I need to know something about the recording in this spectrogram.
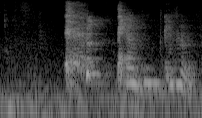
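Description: A woman coughing a few times in quick succession into the podium microphone, clearing her throat before she speaks.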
